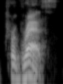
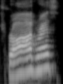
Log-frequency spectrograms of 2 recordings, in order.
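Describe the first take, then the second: First: "progress" with the second syllable stressed, pruh-GRESS; verb stress on progress. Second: "progress" with the first syllable stressed, PRAH-gress; noun stress on progress. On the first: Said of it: "the verb is progress". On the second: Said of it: "The noun is progress". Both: Shown as a demonstration.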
